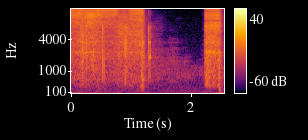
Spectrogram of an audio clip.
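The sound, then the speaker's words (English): An aerosol can of gold spray paint hisses in a long, steady burst for about a second as it sprays a person's leg, cuts off with a brief pause, then sprays again in a shorter burst, loud with no talking. “Why did I cover my mouth if you were spraying my leg?”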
